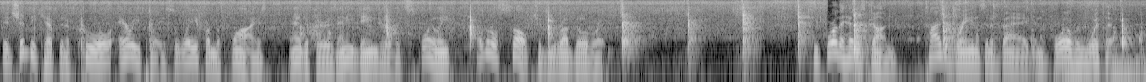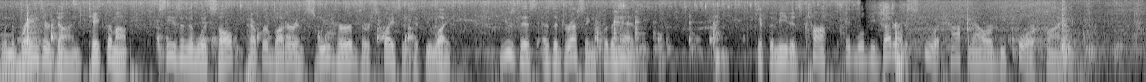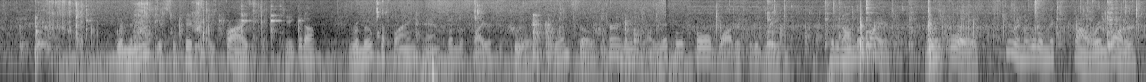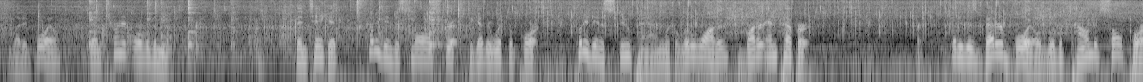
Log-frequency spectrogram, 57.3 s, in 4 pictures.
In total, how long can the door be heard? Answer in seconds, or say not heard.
3 s.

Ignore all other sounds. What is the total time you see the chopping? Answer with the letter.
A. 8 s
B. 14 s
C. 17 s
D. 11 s
D.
